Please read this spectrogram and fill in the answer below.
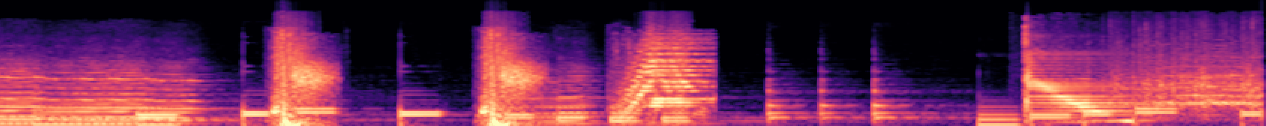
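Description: Edited-in cartoon sound effects over a bouncy comic music track: three sudden sweeping hits in the middle, then a fuller swell near the end, with short plucky notes underneath.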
